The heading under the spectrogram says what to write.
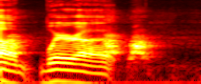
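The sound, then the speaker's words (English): A dog, upset about something, barks in a few strained, whining bursts, the middle one long and drawn out, over a faint steady hum. “my dog is upset about something.”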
